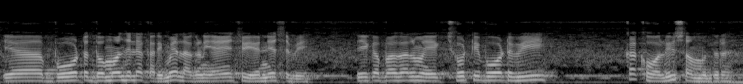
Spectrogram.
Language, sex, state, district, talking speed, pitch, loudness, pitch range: Garhwali, male, Uttarakhand, Tehri Garhwal, 175 wpm, 175 Hz, -23 LUFS, 155-185 Hz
